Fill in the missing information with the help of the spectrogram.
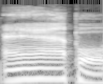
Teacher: as a midwesterner you have to shove that a way up in your nasal sinuses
